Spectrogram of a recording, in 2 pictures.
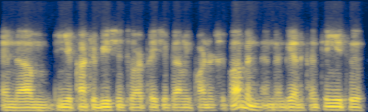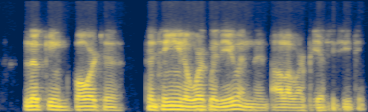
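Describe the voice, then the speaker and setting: Deep-voiced man on a tinny line. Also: level tone. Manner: grateful, with halting restarts. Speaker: host of the hub meeting.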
